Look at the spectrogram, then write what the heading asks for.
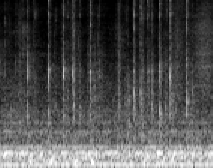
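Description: Rapid typing on a computer keyboard during a math lecture, a dense run of close, crisp key clicks over a low room hum with no talking.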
